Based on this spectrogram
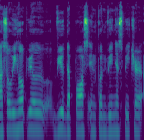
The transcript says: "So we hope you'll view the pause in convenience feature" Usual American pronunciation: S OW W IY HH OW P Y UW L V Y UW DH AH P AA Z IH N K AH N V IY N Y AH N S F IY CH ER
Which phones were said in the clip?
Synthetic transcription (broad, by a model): S OW W IY HH OW P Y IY L V Y UW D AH P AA S IH N K AH N V IY N Y AH N S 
